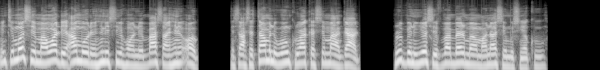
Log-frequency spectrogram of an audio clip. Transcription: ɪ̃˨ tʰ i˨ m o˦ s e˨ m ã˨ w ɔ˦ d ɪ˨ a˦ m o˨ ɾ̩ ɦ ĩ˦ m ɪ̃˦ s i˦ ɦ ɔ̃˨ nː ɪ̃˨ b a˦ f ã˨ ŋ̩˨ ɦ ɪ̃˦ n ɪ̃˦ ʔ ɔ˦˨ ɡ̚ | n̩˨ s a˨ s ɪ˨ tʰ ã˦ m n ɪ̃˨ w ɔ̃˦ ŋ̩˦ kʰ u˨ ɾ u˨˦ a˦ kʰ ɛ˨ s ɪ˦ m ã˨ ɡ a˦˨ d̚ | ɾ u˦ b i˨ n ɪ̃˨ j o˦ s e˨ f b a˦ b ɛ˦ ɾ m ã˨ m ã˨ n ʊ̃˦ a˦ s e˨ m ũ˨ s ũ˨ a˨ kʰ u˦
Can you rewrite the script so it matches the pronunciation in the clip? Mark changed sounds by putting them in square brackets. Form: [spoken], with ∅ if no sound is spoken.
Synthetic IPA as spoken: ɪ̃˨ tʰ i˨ m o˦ s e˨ m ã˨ w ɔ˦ d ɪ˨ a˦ m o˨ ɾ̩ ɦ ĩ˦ [n] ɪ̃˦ s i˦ ɦ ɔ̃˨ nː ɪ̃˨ b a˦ [s] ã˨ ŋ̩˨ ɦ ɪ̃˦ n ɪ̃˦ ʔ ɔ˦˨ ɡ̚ | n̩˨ s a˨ s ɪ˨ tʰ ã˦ m n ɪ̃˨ w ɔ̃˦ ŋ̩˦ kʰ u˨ ɾ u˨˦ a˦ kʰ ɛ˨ s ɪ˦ m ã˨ ɡ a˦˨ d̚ | ɾ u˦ b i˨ n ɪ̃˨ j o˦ s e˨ f b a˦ b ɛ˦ ɾ m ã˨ m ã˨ n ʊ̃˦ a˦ s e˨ m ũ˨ s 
